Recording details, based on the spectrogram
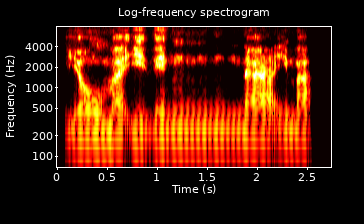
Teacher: So the dal has a tanween of nun sakin, followed by one of the letters of yarmalun with a nun straight after the shadda on top. So you would apply a ghunna for 2 harakat, and then it would sound like yawma idhin na'ima.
